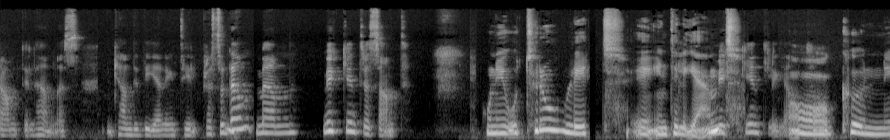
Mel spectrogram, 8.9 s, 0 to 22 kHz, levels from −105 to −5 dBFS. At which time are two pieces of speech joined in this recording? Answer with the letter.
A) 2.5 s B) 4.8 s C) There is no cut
A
